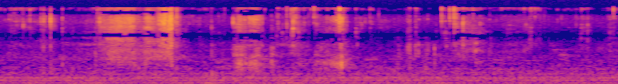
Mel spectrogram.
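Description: Close-up mouth sounds of a person eating a chicken sandwich: chewing, with a few wet smacks and the sharpest smack about three and a half seconds in.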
